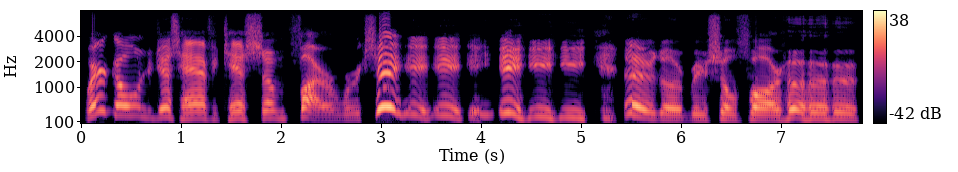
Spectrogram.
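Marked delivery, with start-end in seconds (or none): 3.0-7.8 laughing through slow, drawn-out words; gleeful giggling. Acted. Tormentor planning a fireworks test, gleeful giggling. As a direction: giggle with mischievous relish.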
